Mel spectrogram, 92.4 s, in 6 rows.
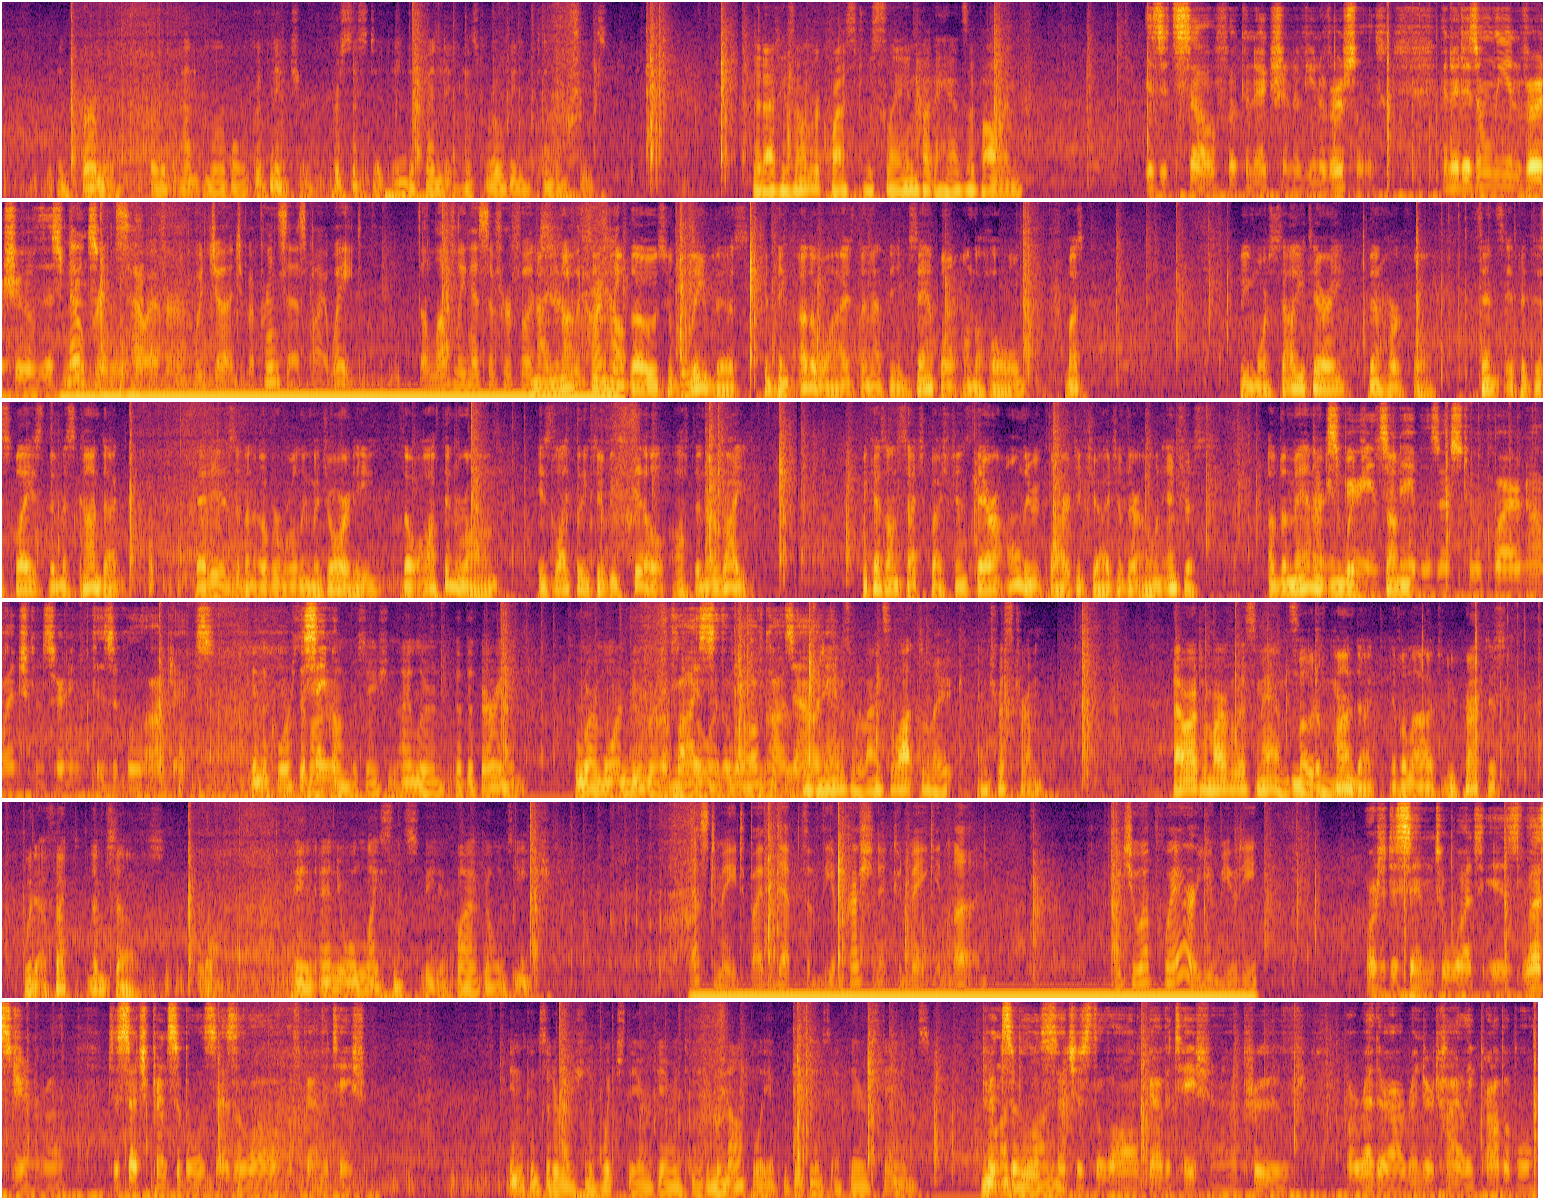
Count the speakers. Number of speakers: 5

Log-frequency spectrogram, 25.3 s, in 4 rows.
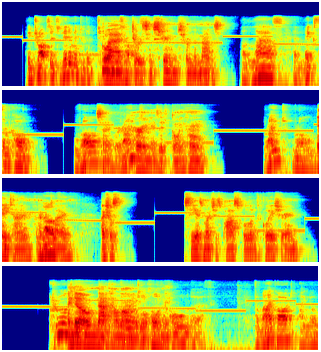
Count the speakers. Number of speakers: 2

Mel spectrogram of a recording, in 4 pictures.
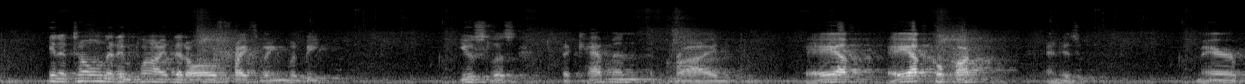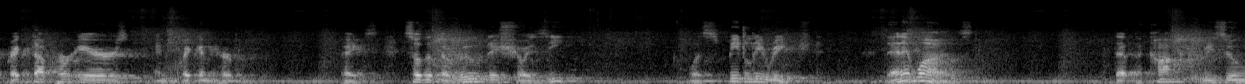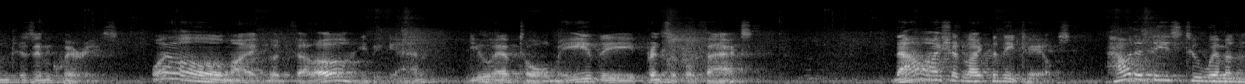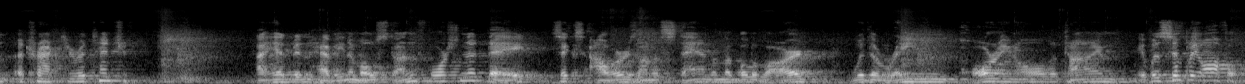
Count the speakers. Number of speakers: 1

